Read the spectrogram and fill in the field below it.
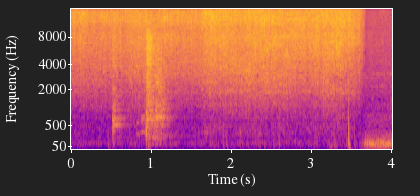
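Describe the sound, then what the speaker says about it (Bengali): Boiled giant taro pieces fry in hot oil in a wok, giving a steady close sizzle and hiss with a few brief stirring clatters, before the sound cuts off near the end. "দেখো আমার পুরো ভাজা হয়ে গেছে"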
